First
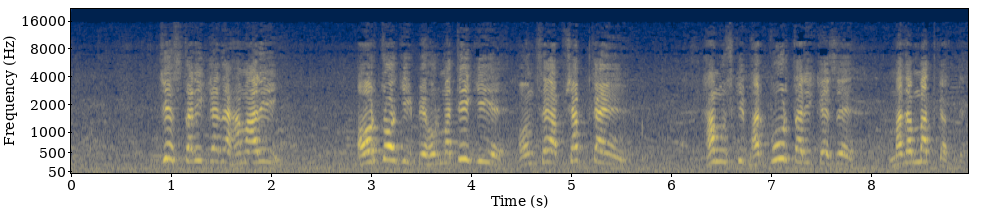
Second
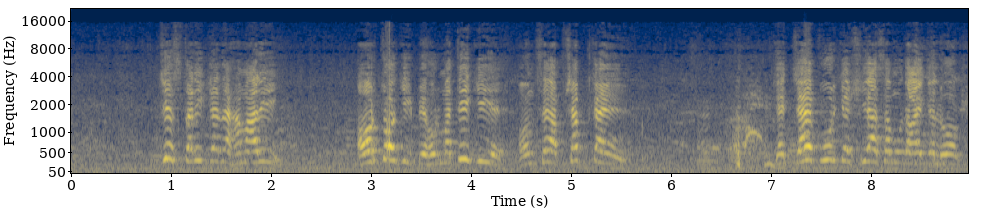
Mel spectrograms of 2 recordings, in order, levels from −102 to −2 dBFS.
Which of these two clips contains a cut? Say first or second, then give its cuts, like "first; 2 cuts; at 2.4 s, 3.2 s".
second; 1 cut; at 6.2 s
